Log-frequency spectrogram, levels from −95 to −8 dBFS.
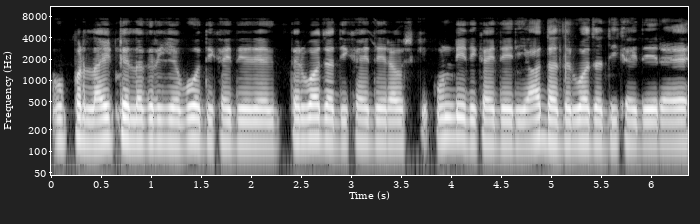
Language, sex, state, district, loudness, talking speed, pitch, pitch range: Hindi, male, Rajasthan, Bikaner, -17 LUFS, 255 wpm, 135 Hz, 130-140 Hz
